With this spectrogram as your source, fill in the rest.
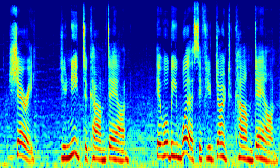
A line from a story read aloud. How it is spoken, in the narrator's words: Adrian sternly and matter-of-factly said to me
